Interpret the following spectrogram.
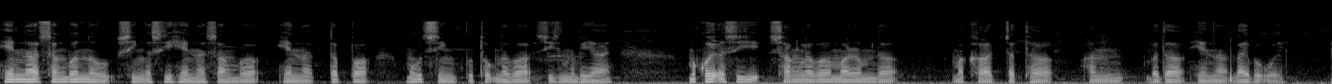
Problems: background sounds at intervals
